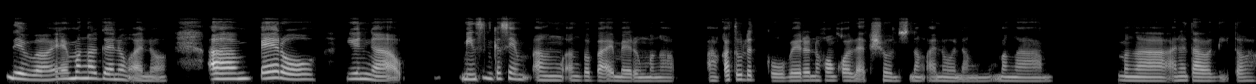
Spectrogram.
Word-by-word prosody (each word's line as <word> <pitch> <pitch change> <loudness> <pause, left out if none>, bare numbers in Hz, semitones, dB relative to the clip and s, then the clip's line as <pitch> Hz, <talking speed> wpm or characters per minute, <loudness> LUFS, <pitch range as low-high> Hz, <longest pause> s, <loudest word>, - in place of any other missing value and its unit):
di 265 - +7
ba, 210 -1 +1
may - - +1
mga 285 -1 +3
gano'ng 235 -3 0
ano. 90 -3 -3 0.4
Um, 260 +2 +8
pero 250 -6 +5 0.3
'yun 255 -1 0
nga, 190 - +3 0.6
minsan 245 +3 0
kasi 270 -1 +1 0.2
ang 195 -1 -2
ang - - -6
babae 185 -1 -1
merong 165 -1 -3
mga, 165 0 -6 0.4
ah, 175 - -9
katulad 215 +1 -1
ko 165 -1 -6
meron 180 +2 -2
akong 190 0 -3
collections 180 -1 -1
ng 170 - -5
ano, 170 -1 -5
ng 80 0 -9 0.2
mga 170 -2 -4 1.0
mga 180 -2 -1 0.3
anong 190 0 -5
tawag 170 -1 0
dito, - - -9
190 Hz, 150 wpm, -25 LUFS, 170-245 Hz, 1.0 s, Um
